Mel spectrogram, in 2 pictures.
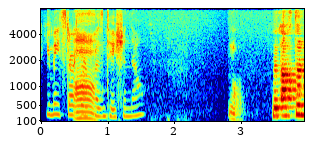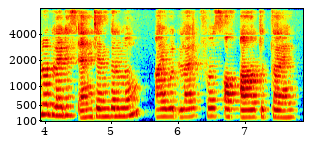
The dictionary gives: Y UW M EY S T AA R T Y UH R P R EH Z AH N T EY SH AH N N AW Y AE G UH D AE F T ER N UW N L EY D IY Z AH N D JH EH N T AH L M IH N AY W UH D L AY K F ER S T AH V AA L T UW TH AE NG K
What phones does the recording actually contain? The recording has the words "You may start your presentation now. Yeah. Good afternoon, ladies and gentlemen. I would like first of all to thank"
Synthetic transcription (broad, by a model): Y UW M EY S T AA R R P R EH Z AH N T EY SH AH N N AW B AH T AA F T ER N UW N L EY D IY S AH N JH EH N T AH L M IH N AY W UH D L AY K F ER S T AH F AA L T UW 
